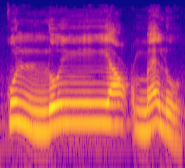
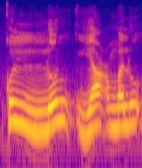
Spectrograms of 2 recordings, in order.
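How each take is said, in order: First: The n merges into a nasalized ya sound. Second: The n is pronounced clearly before ya. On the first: The speaker calls it right. "या की आवाज़ को गुन्ने के साथ अदा करेंगे" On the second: The speaker calls it wrong. "गलत है"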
